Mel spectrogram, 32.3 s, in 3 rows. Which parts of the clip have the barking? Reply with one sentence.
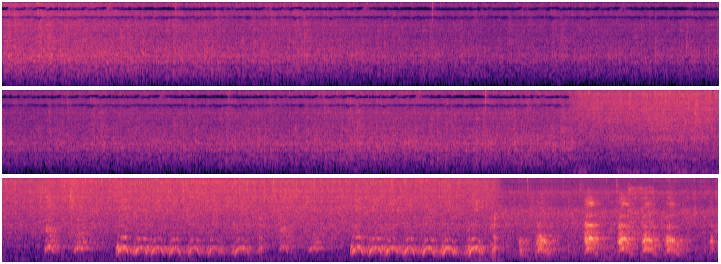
You can hear the barking from 22.1 to 32.2 s.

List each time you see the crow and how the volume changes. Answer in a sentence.
You can't hear the crow here.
